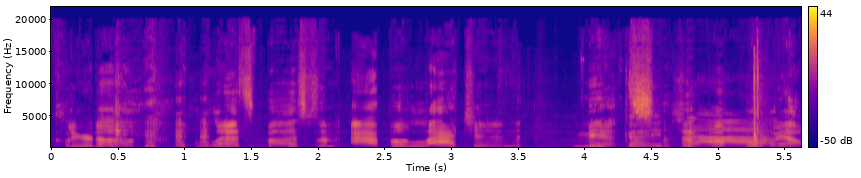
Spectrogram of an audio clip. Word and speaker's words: Appalachia: It's Appalachia, like throw an apple at you or the Appalachin pronunciation appalachin at throw an apple at your chin.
